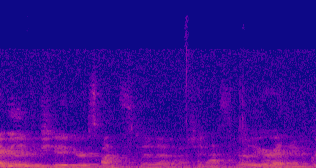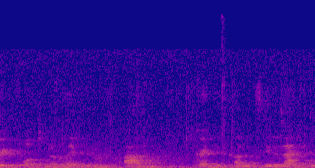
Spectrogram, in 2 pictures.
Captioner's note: voice muffled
